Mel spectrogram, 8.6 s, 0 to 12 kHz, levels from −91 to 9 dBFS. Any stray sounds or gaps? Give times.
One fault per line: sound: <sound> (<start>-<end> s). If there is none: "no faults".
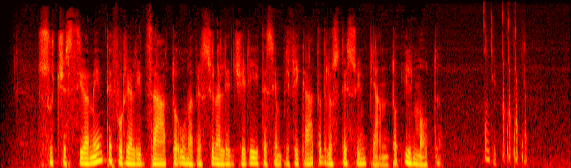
sound: chirp (7.2-8.0 s)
